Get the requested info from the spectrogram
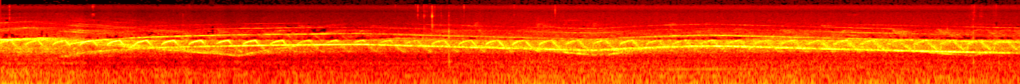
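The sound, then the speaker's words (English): Several emergency sirens wail together, their pitches sweeping up and down in overlapping loud cycles over a steady low rumble of traffic. “Hope whoever they're going for is okay. There's a bunch of them. Here comes another one.”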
